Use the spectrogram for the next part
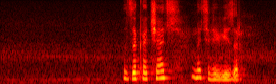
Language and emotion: Russian, sad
